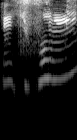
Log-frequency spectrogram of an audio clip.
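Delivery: unpolished, poorly done, very high cartoon voice. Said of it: "I don't think I did the voice very well".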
